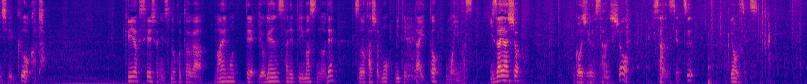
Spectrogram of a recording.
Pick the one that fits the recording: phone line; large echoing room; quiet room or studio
large echoing room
